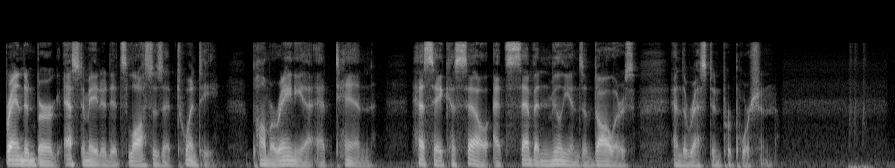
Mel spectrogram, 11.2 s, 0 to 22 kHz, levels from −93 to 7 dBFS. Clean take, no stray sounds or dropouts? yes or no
no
